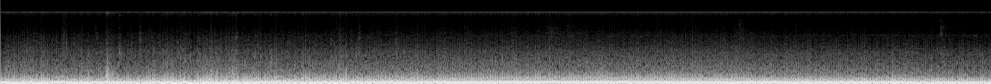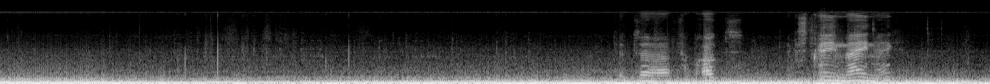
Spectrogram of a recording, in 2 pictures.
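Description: A vehicle engine rumbles steadily inside a car.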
